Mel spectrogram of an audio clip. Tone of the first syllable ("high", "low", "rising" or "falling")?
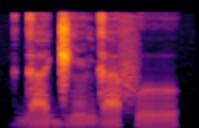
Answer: low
